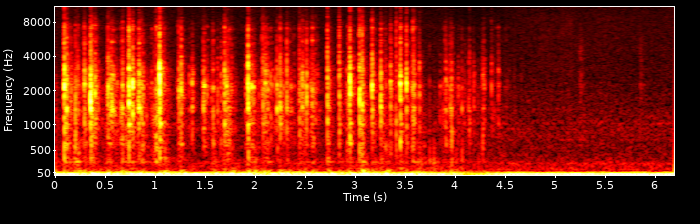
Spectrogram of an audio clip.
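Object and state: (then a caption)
Plastic computer keyboard. Both hands type with their fingertips on a black, full-size plastic computer keyboard, producing a rapid run of short, bright clicks for about four and a half seconds. The typing then stops, leaving only a steady low hum.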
